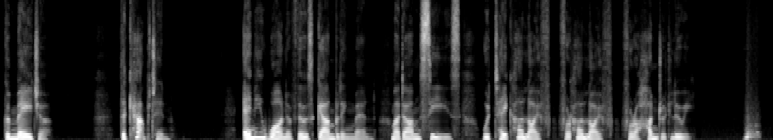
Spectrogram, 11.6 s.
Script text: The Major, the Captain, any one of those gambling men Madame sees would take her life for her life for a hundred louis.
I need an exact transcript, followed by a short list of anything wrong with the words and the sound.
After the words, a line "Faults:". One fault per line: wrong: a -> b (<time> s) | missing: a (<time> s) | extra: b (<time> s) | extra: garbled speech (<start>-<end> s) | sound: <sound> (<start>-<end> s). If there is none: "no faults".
The Major, the Captain, any one of those gambling men Madame sees would take her life for her life for a hundred louis.
Faults:
sound: whoosh (11.1-11.4 s)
